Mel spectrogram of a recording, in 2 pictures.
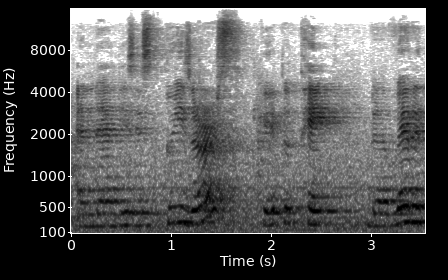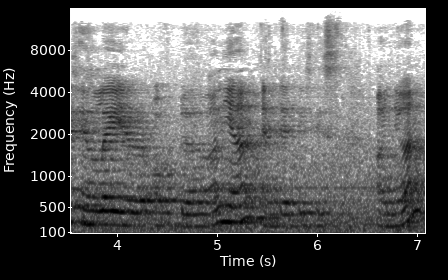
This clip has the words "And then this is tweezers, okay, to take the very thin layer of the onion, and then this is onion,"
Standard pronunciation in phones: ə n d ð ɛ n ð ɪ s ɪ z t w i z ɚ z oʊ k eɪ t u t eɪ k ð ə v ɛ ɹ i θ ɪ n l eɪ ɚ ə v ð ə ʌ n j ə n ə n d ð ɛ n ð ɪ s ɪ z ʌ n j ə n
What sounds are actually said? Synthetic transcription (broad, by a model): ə n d ɛ n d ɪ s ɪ s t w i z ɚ s oʊ k eɪ t u t eɪ k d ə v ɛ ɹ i t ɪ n l eɪ ɚ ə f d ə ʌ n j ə n ə n d ɛ n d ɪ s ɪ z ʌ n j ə n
